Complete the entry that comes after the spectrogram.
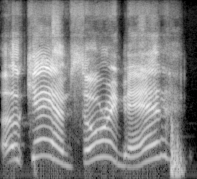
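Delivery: high, loud rushed-out apology; flustered apology. Real, not acted. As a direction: plead as if being yelled at. Apologizing after being screamed at.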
